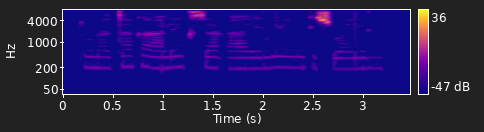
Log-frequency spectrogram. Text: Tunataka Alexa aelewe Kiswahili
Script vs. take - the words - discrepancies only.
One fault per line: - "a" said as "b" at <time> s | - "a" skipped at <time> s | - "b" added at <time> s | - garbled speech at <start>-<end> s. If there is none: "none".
none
